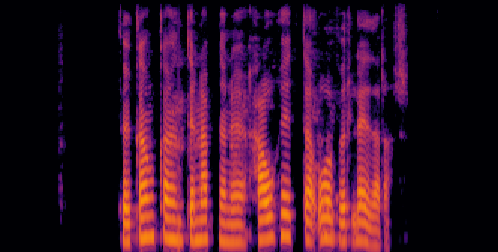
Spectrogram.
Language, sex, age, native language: Icelandic, female, 40-49, Icelandic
